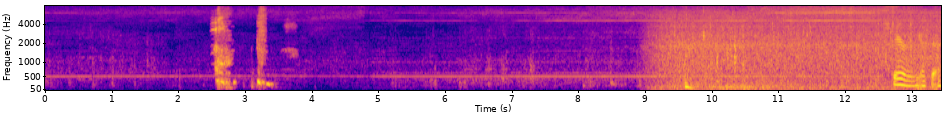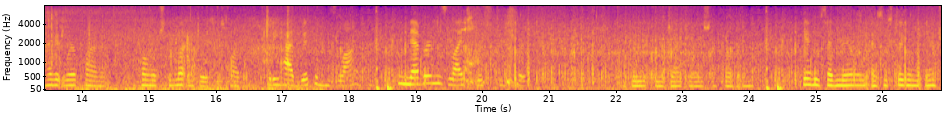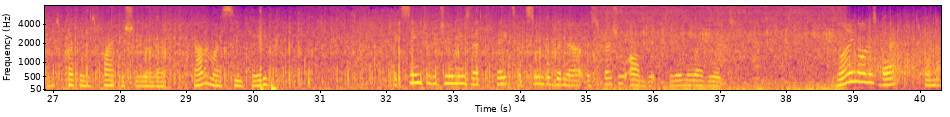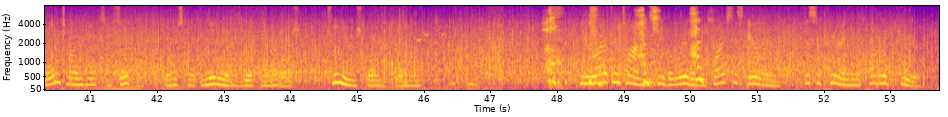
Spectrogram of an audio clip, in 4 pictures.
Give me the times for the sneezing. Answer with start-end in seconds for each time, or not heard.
2.5-3.8, 19.6-20.6, 47.8-50.4.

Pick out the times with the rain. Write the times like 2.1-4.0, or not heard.
8.9-53.6.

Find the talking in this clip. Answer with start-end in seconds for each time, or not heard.
12.6-20.7, 22.1-24.1, 24.8-30.4, 32.1-37.2, 38.7-46.0, 48.4-53.5.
